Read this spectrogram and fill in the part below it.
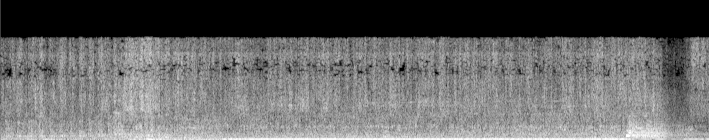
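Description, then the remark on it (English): A fire truck engine idles with a steady, low droning hum that holds for several seconds before cutting off abruptly near the end. “I went out on calls on the fire truck when calls came in.”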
